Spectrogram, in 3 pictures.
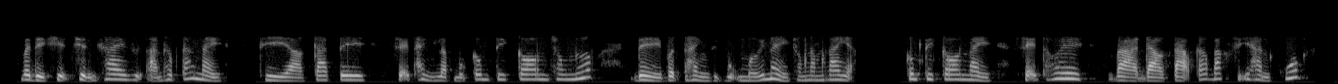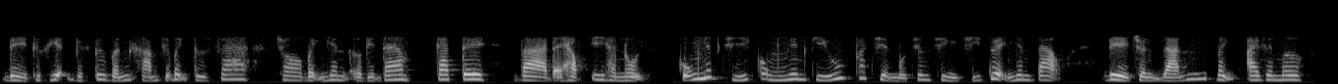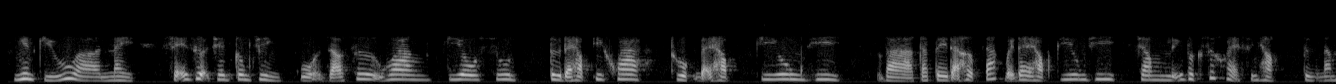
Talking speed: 195 wpm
